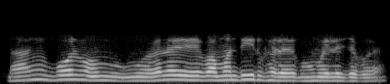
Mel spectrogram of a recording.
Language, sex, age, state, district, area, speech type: Maithili, female, 30-45, Bihar, Araria, rural, conversation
